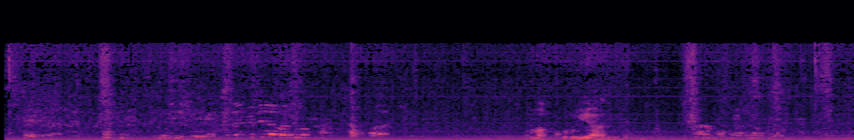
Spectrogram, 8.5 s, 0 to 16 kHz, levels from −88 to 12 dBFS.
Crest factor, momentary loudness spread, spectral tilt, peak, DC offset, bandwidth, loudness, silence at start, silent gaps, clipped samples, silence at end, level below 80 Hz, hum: 22 dB; 17 LU; -4.5 dB/octave; -16 dBFS; under 0.1%; 11.5 kHz; -38 LUFS; 0.05 s; none; under 0.1%; 0 s; -50 dBFS; none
